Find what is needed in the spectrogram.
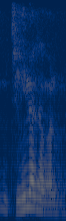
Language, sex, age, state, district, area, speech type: Sindhi, male, 18-30, Maharashtra, Thane, urban, spontaneous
